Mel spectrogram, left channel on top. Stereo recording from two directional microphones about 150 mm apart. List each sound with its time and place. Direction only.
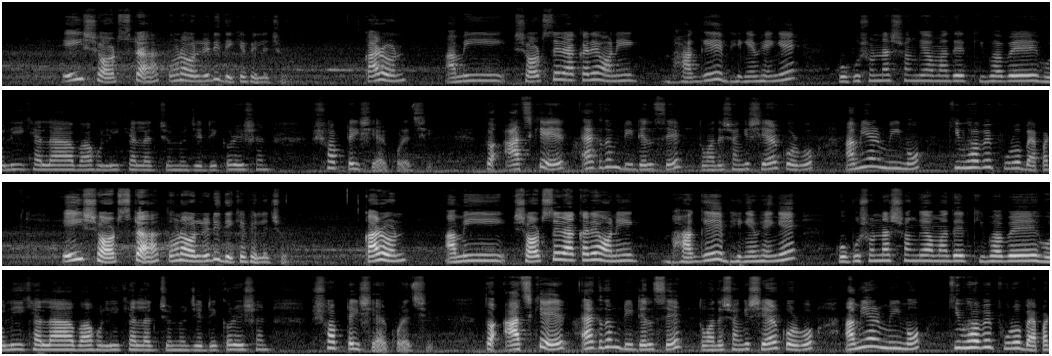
0.6 s a woman's voice: 35° right (ahead or behind)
